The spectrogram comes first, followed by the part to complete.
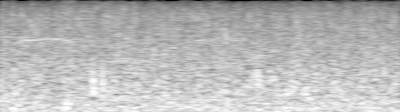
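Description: Steady rushing of river water.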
